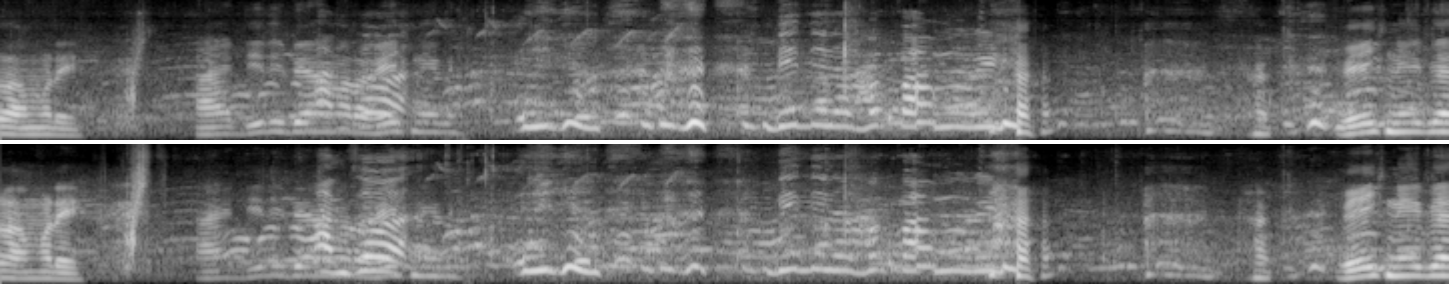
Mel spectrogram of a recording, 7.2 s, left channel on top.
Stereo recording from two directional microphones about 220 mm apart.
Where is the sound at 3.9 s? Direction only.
Centre (ahead or behind).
